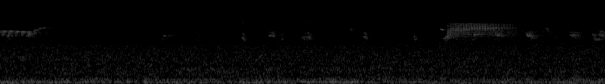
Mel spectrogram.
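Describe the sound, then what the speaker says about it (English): Bird singing in a backyard, faint repeated chirps and brief whistled phrases over steady broadband background hiss, with a slightly louder song burst near the end. "You hear the bird?"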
